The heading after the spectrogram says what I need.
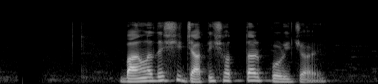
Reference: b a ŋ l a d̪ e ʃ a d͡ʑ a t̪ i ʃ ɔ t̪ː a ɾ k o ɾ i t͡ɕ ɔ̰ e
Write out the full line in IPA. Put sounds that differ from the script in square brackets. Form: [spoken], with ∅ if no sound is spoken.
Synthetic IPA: b a ŋ l a d̪ e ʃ [i] d͡ʑ a t̪ i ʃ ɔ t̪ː a ɾ [p] o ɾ i t͡ɕ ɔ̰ e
